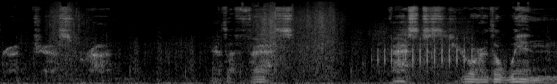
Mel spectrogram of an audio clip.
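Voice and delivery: high, urgent whispering.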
